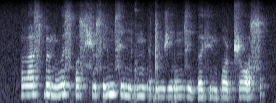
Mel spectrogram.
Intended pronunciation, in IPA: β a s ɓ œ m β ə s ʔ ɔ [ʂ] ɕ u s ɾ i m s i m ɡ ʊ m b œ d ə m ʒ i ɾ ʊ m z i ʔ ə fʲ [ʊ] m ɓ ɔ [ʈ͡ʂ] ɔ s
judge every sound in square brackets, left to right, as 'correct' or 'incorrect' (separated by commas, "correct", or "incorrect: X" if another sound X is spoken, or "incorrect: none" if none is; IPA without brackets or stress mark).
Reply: incorrect: s, incorrect: ə, correct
